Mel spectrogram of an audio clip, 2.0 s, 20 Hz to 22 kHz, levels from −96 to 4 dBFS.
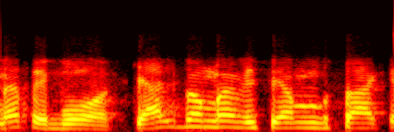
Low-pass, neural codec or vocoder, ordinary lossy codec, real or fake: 7.2 kHz; codec, 16 kHz, 6 kbps, DAC; Opus, 32 kbps; fake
